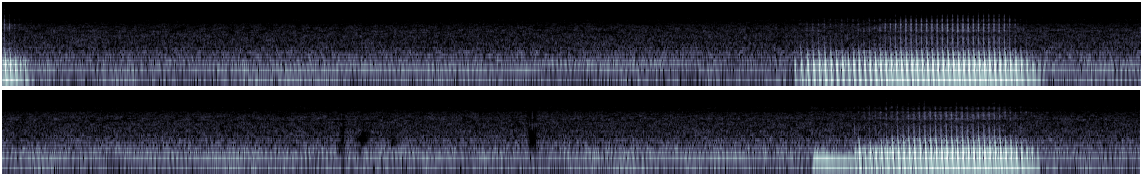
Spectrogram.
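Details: Dog snoring during sleep: two loud, rough snoring breaths about six seconds apart, with a quiet hum between them.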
